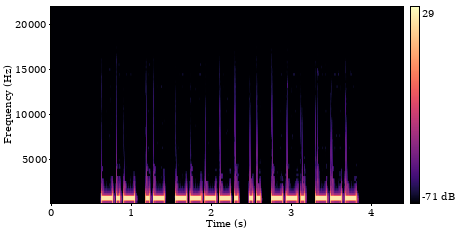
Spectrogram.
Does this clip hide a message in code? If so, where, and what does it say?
Yes: Morse code from 0.6 to 3.8 s, heard as a keyed tone, about 26 wpm, 700 Hz. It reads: KA9IGO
